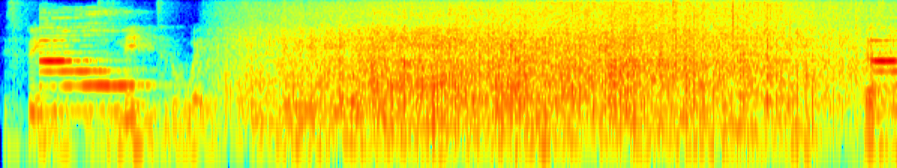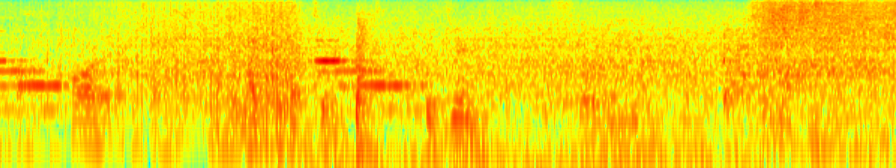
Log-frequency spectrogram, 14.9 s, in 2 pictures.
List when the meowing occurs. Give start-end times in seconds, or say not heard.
0.3-1.2, 7.2-8.0, 10.1-11.1.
